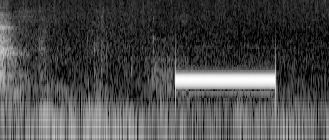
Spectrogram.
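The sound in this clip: A telephone call being placed during a live call-in. One steady electronic tone about a second long stands out clearly above faint background hiss.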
